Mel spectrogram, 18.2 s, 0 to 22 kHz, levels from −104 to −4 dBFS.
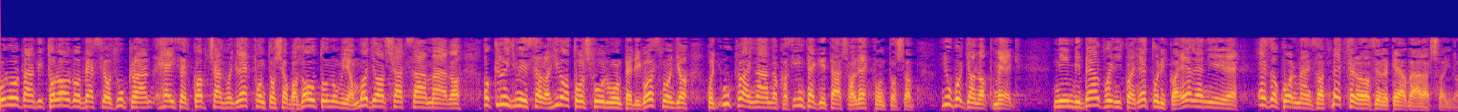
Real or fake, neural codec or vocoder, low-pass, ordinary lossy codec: fake; vocoder, 44.1 kHz, 80 mel bands, Vocos; 5.4 kHz; none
